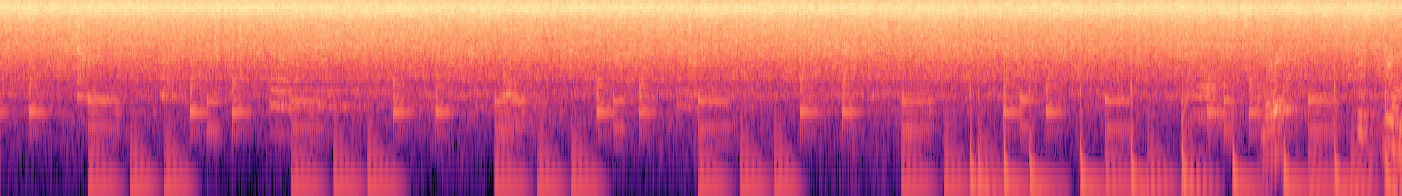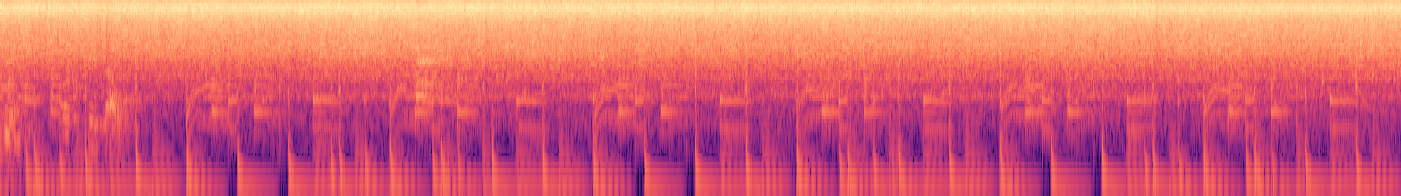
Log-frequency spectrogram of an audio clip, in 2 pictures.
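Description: Pumpkin and string beans frying in hot oil in a stainless steel pot: a steady sizzle, with a spoon stirring and scraping against the metal pot and knocking on it now and then.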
